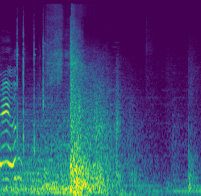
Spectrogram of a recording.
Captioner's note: cocking rifle; gunshot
